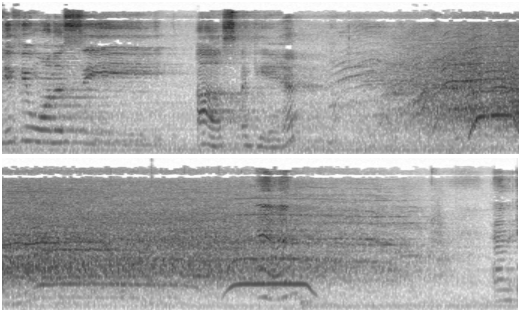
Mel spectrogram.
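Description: A young woman sings through a microphone over loud speakers.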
